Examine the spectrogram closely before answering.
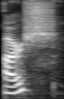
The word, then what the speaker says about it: Arches: I've tried Arches Fabriano, which Arches if pronounced cor correctly is like Arsh, which is a more it sounds very German.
